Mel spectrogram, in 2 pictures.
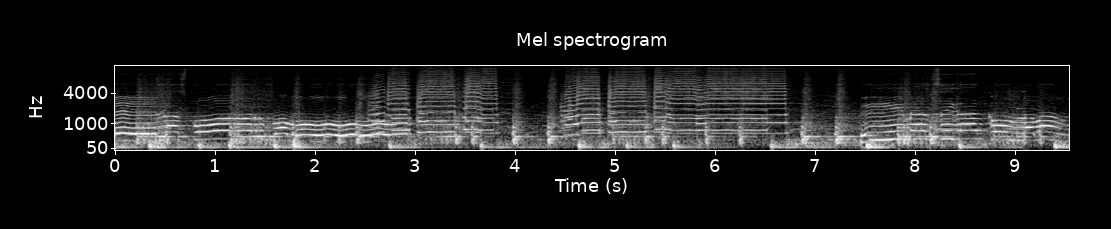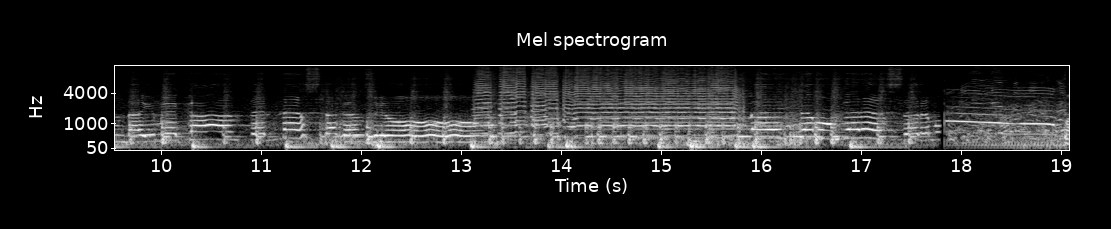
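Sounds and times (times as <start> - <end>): trumpets and trombones melody: 0.0 - 8.3, 13.0 - 17.3.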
